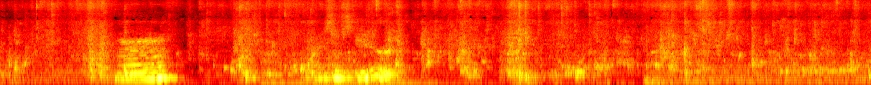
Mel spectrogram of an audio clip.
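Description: Warm water running into a bath, a soft steady splashing behind close talk, with a voice and an adult speaking over it.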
